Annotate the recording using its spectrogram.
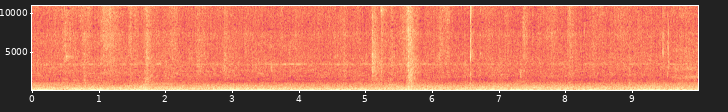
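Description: Supermarket ambience: a steady low hum under a rumbling background, with a few faint clicks.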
